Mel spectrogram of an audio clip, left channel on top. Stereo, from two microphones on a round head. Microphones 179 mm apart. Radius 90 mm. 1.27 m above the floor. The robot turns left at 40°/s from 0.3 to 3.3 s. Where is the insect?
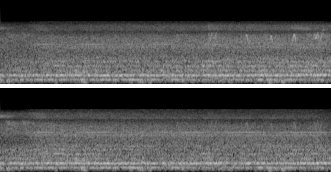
155° right; by 3.3 s 85° left.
